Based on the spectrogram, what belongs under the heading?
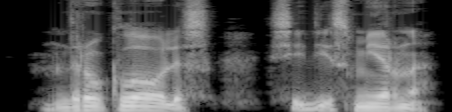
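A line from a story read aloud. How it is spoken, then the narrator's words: Plain. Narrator (Russian): сказал он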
